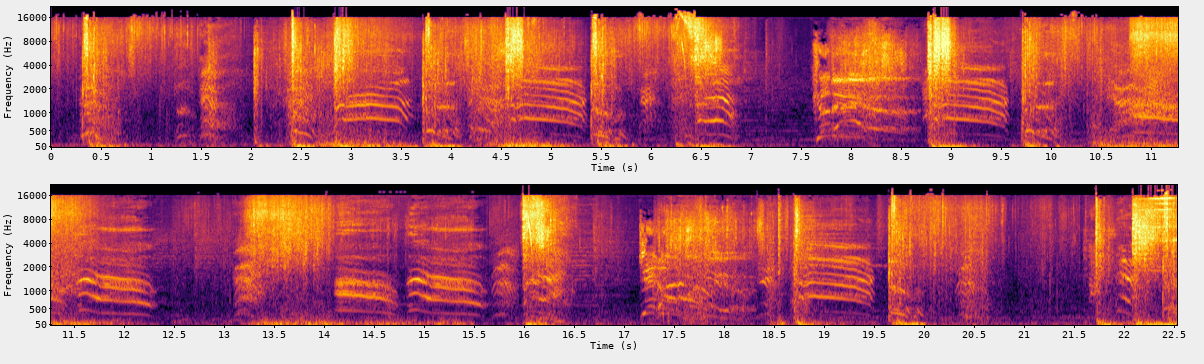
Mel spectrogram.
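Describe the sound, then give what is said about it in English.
Heavy thuds, slams and booming hits from a fighting video game come in rapid, irregular succession, mixed with grunting vocal sounds over dense, loud game noise. “This game's a bit improved. Sounds like I'm fighting.”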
